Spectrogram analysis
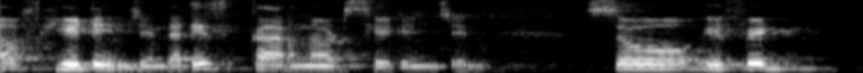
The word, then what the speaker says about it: Carnot: okay so this is carnot heat engine so here carnots hit engines it is first point it is an ideal engine invented by sadiq carnot okay pronounce it car not okay not can care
